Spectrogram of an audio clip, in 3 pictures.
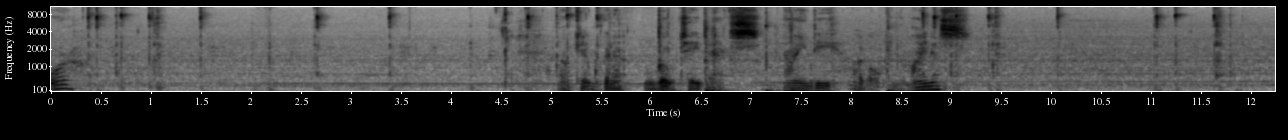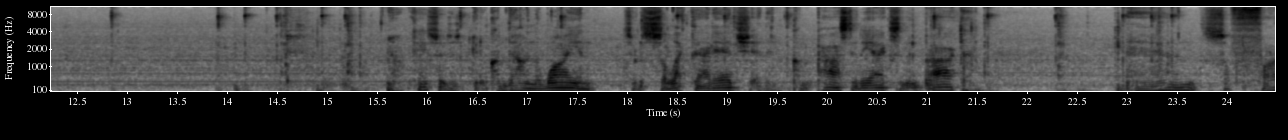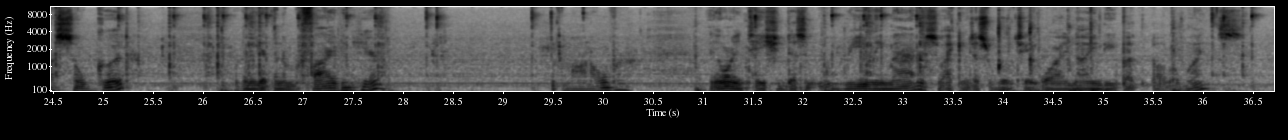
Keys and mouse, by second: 0.3-1.5 drag, 1.5-2.6 right drag, 2.6-3.3 drag, 3.4-5.1 drag, 5.1-7.1 middle drag, 6.0 r, 9.1 middle click, 10.0-11.5 drag, 12.8-14.2 drag, 14.2-14.7 middle drag, 16.2-17.3 middle drag, 17.3-18.5 drag, 19.5-20.4 middle drag, 20.4-21.6 drag, 21.3 a, 28.2-31.0 drag, 32.8-34.6 middle drag, 33.9 r, 36.5-36.7 middle drag.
